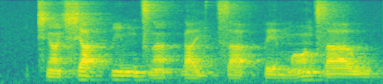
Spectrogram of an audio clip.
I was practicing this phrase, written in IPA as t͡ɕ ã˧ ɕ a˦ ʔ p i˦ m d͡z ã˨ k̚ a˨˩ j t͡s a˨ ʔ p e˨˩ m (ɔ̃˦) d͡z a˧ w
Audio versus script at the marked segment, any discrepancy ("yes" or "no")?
no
